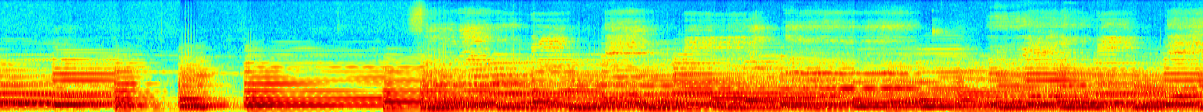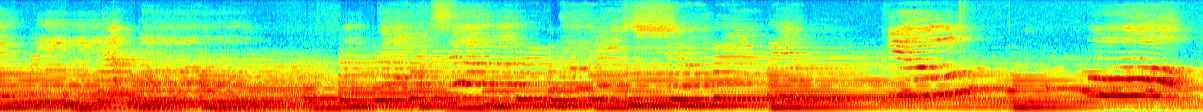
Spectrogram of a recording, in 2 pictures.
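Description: Piano music playing a children's song melody, with singing over it.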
